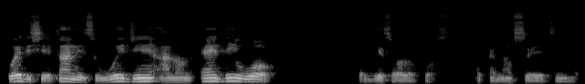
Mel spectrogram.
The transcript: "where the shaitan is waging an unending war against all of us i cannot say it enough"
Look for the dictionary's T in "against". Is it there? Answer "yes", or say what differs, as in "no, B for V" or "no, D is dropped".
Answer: no, T is dropped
